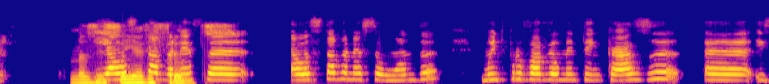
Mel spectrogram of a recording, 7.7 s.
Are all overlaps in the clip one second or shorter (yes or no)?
no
